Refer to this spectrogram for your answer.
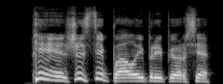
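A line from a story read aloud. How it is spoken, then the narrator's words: Cheerful shout from ahead. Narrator (Russian): весело закричал кто-то впереди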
